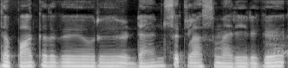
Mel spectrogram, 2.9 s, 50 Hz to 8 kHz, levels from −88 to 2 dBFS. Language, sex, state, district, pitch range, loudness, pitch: Tamil, male, Tamil Nadu, Kanyakumari, 105-115 Hz, -17 LUFS, 110 Hz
